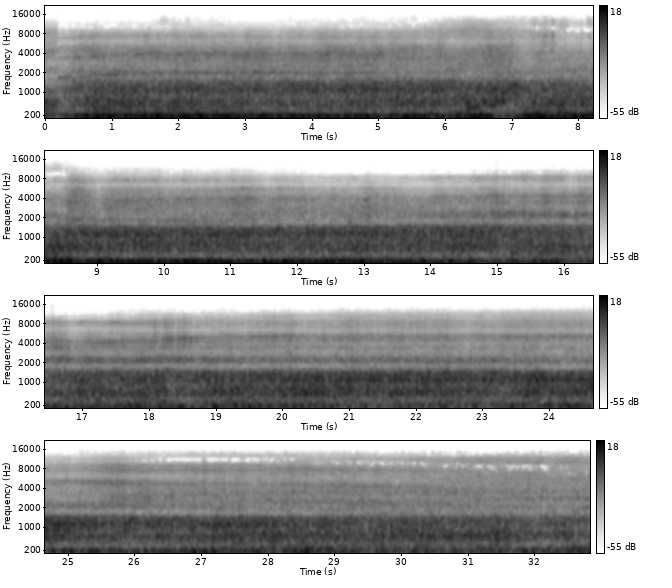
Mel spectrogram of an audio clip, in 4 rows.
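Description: Four jet engines of a Boeing 747-400 freighter running at high power: a loud, steady jet noise with a high whine over it. The sound changes in character about halfway through.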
